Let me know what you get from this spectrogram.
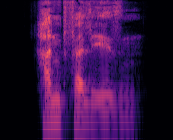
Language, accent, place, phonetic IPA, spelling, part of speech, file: German, Germany, Berlin, [ˈhantfɛɐ̯ˌleːzn̩], handverlesen, adjective, De-handverlesen.ogg
- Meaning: handpicked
